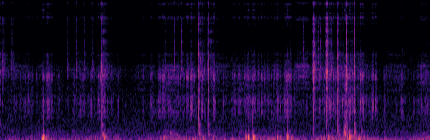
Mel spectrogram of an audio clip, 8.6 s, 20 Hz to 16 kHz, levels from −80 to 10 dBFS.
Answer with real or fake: real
